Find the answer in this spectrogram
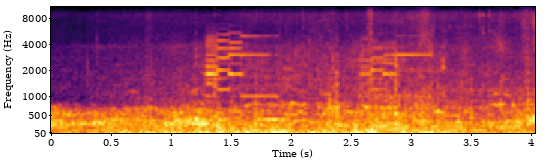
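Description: Chairlift terminal machinery running with a loud, steady low rumble as chairs come around the loading station, with two short runs of high-pitched squeaks about a second in and again near three seconds.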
